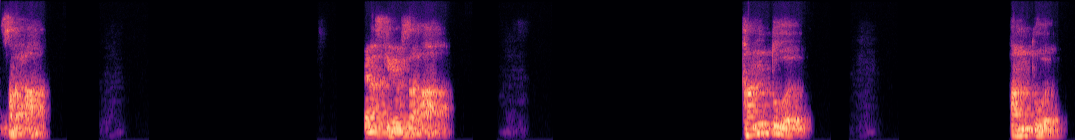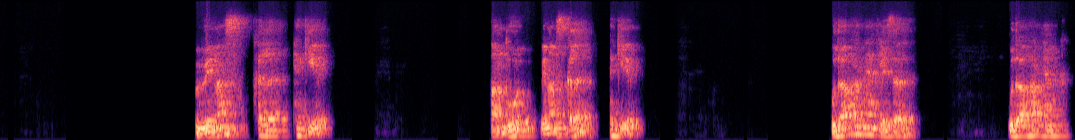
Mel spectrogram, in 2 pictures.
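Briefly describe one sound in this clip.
A man speaks in short, clear bursts with long pauses, close to a microphone.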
